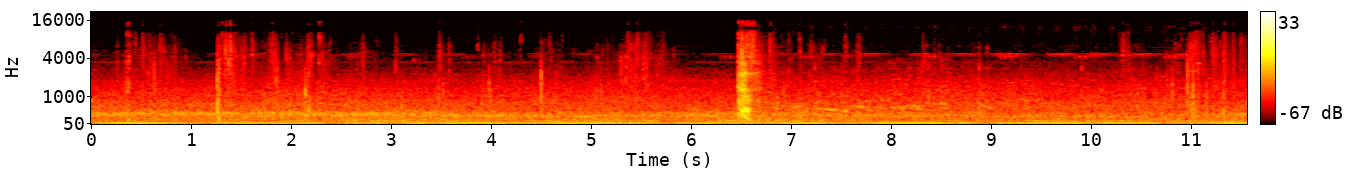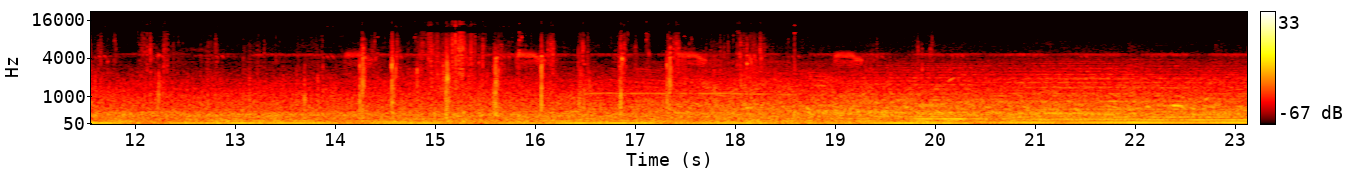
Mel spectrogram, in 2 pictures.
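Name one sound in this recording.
Footsteps clatter across roof tiles.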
